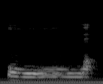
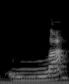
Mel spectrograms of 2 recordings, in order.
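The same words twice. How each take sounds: First: The L is dark, pulled back toward the throat. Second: The L is clear, made with the tongue tip forward. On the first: "For the dark sound, we are going to do la" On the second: "So for the L sound, you make a, you do like this with your tongue"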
